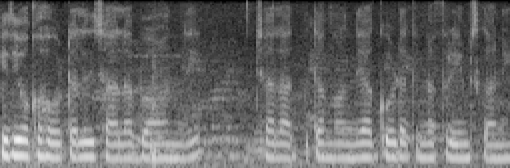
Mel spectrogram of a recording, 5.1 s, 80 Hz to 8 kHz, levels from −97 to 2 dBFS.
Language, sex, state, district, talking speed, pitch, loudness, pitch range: Telugu, female, Telangana, Nalgonda, 165 wpm, 210 Hz, -20 LUFS, 205-225 Hz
